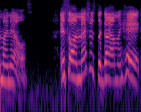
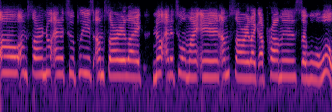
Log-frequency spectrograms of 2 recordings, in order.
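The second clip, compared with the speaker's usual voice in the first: put-on calm, composed voice. Retelling keeping cool with the one fixing nails: imitating own calm apology. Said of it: "kept it, my cool".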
